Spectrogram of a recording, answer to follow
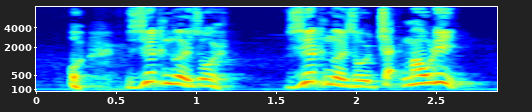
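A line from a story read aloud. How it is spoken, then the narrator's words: Sudden panicked scream. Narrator (Vietnamese): không biết ai đột nhiên hét lên một câu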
